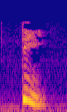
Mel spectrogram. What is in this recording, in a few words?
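"第", Mandarin Chinese; hsk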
